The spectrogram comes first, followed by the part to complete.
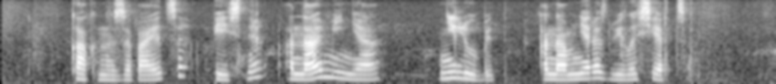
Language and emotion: Russian, neutral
